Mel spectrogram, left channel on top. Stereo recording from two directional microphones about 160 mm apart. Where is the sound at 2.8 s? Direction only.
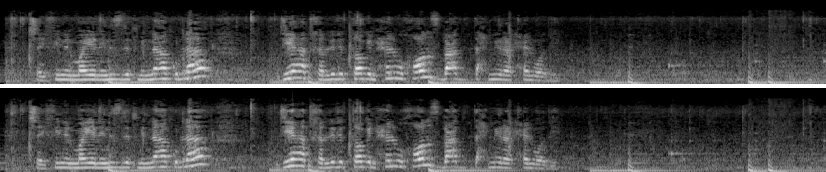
85° right.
